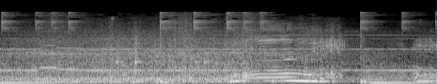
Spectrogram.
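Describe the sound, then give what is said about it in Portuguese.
A lion gives a deep, rumbling roar partway through, rising and falling over a second or so, as it walks toward a vehicle on safari, against a steady background hum like an idling vehicle. “O urro do leão é emocionante.”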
